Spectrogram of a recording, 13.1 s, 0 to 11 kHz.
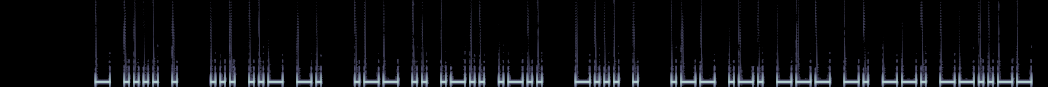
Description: Morse code, heard as a keyed tone, about 20 wpm, 700 Hz. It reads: THE SUN WILL BE WRONG,
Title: Sentences from Top 900 Words 20wpm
